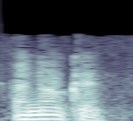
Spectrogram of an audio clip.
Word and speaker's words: Anoka: Is it pronounced Anoka? – Anoka, yeah.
